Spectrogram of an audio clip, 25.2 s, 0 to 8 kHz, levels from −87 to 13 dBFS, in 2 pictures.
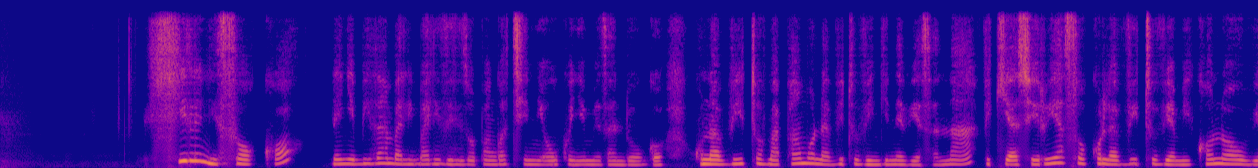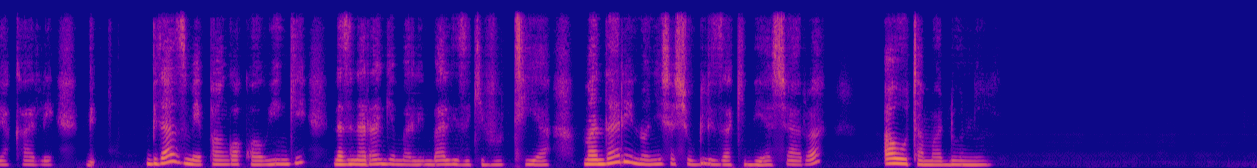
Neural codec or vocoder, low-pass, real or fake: codec, 24 kHz, 0.9 kbps, DualCodec; 7.2 kHz; fake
